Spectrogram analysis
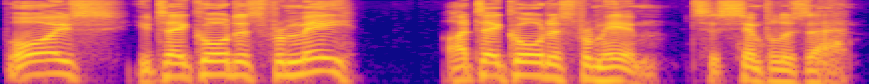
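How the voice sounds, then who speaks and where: A man voicing a gruff, blunt South African mercenary leader in his late forties, with a South African accent and a gravelly voice. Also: fairly low pitch, normal speed, no room sound, clean studio sound, voice pushed up, lightly acted. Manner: blunt, surly.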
